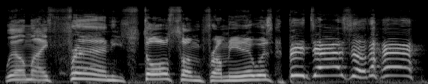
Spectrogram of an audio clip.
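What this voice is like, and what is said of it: Pee-wee Herman character voice. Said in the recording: “your best impression ... you could be a Pee Wee Herman impersonator”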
